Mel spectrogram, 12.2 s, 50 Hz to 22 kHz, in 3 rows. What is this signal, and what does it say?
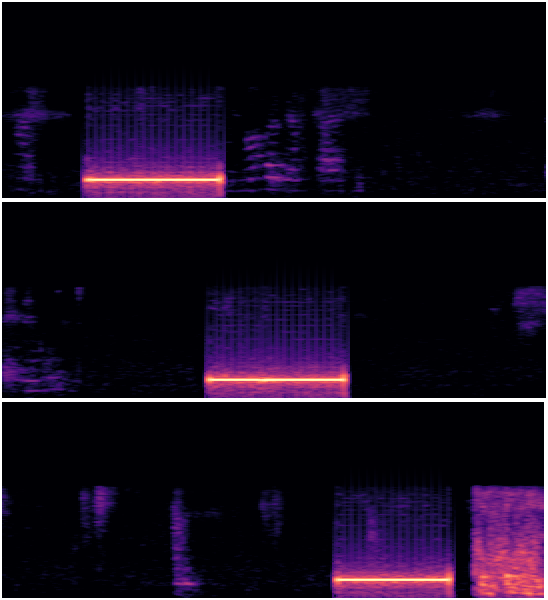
Ringback tone (Europe, 425 Hz), with speech.
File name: out- -2034- - - .54479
